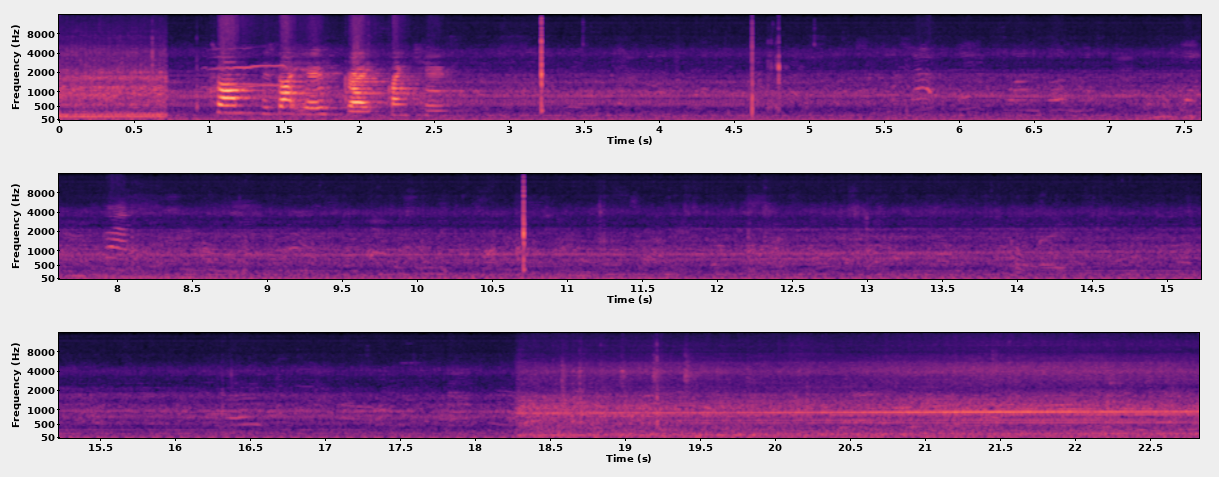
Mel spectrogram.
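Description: A speedboat engine drones steadily across open water.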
